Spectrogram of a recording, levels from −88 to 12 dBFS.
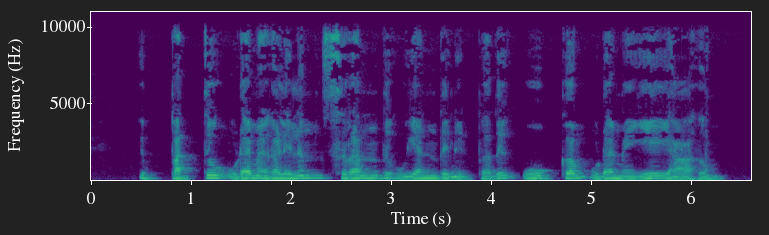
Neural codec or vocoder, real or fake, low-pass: none; real; 9.9 kHz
